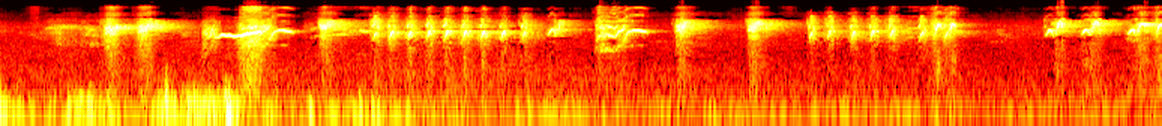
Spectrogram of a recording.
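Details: Small birds twittering, meant as a lure for trapping: thin high chirps in quick rattling clusters, a sharp slurred note near the start, with brief pauses.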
